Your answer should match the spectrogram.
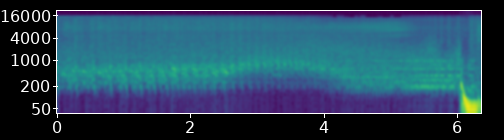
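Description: Electronic dance music in a DJ mix during a build-up: the bass and kick are cut out, leaving a dense, hissing noise wash over the track's upper parts. The full low end and kick drum crash back in right at the end.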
